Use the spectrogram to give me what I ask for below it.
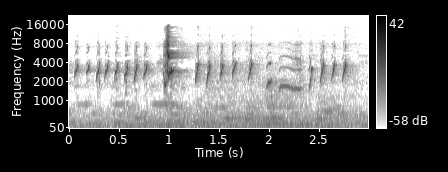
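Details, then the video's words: Black-winged myna in rolling fighting-style song: rapid, evenly spaced chirps repeated about eight times a second, broken by one loud sharp note and a short whistled slur, then resuming. "KECIAL KOMBO CUCAK KOMBO TARUNG NGEROLL GACORR"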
